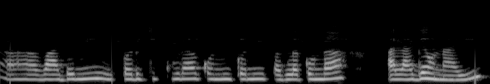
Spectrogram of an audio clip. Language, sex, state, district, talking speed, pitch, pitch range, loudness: Telugu, female, Telangana, Karimnagar, 110 wpm, 245 Hz, 230-255 Hz, -26 LUFS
